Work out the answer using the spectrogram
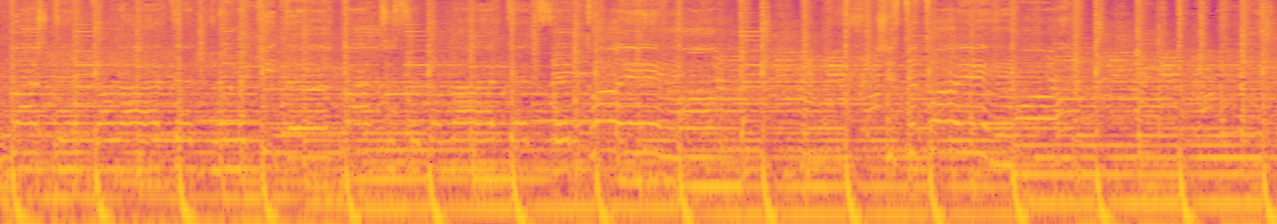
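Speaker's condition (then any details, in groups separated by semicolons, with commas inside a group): No condition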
